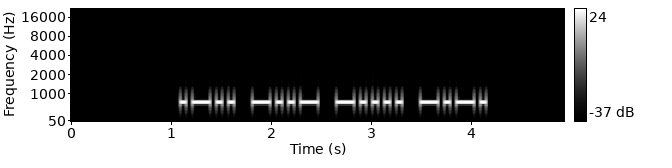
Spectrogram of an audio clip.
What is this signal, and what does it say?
Morse code, heard as a keyed tone, about 20 wpm, 700 Hz. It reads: LX6C
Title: Four Letter-Number Combinations - 20wpm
